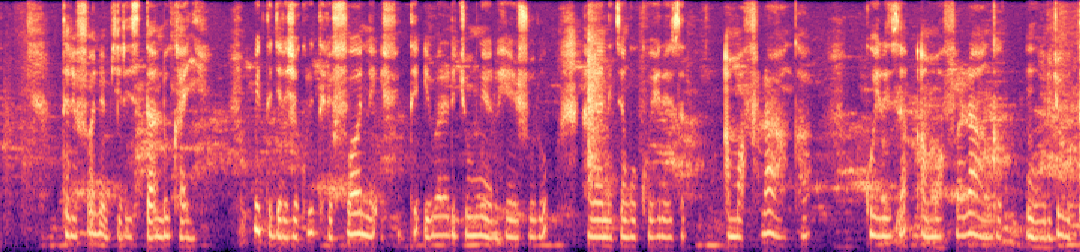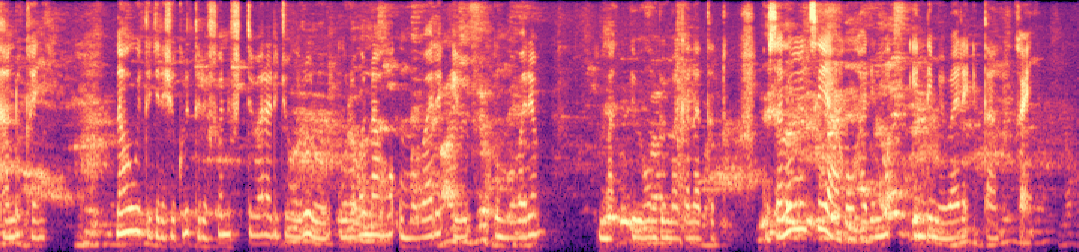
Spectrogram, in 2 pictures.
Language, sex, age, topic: Kinyarwanda, female, 18-24, finance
